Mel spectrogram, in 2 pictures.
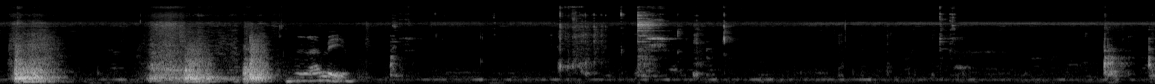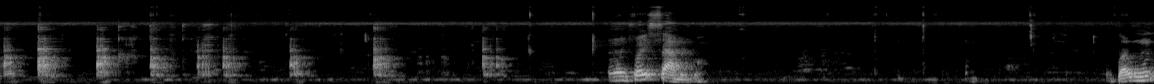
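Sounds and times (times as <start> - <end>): chewing: 8.2 - 9.7, 18.8 - 22.6.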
